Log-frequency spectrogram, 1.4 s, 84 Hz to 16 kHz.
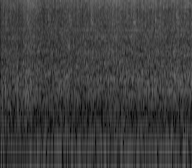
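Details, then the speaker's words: Toyota Highlander 2GR-FE V6 after overhaul for cold piston knock, heard from the rear underside: smooth quiet idle, only light injector ticking, no knocking. "Тишина полнейшая. Только слышь, как форсунки отрабатывают."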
